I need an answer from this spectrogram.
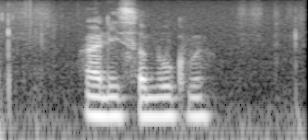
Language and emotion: Russian, neutral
